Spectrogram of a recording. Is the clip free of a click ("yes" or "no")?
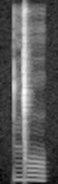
no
